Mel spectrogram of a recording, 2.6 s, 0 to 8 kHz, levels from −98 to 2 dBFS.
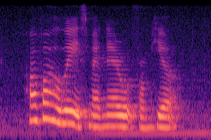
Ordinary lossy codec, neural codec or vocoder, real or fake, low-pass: none; none; real; 7.2 kHz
